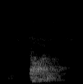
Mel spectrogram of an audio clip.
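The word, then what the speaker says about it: taught: जैसे एग्जांपल मैंने कहा टॉट, इस कंडीशन में बेसिकली देखेंगे तो यहाँ पर जो बेसिकली हमारा कौन सा है, जीएच, वो क्या होता है, साइलेंट होता है।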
